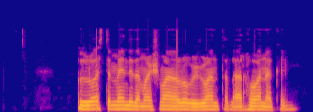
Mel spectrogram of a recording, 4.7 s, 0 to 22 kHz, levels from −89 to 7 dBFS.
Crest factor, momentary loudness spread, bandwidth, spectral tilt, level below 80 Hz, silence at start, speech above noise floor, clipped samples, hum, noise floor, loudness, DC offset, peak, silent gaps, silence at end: 14 dB; 10 LU; 7.8 kHz; -9 dB/octave; -46 dBFS; 1.15 s; 51 dB; under 0.1%; none; -63 dBFS; -13 LUFS; under 0.1%; 0 dBFS; none; 0.25 s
